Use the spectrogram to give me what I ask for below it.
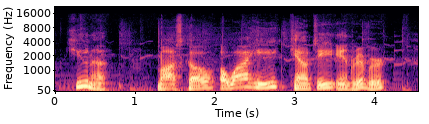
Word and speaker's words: Kuna: Idaho has some funny words like Kuna, pronounced Cuna, Moscow, Owyhee County and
